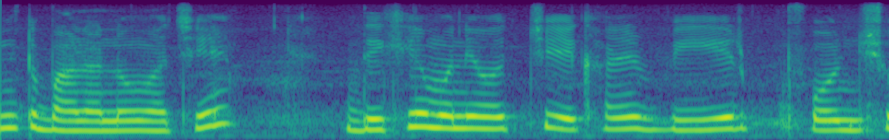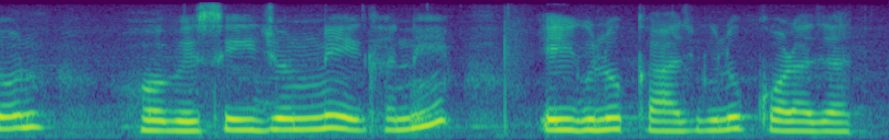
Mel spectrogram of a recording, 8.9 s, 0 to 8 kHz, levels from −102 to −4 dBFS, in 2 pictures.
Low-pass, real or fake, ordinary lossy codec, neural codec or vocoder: 7.2 kHz; real; none; none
